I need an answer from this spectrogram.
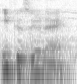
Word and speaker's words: Ikazune: do you pronounce ikazune I pronounce it ikazune like e not k e kazun like it's it's a c it's like cuz Okay so with ikazune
